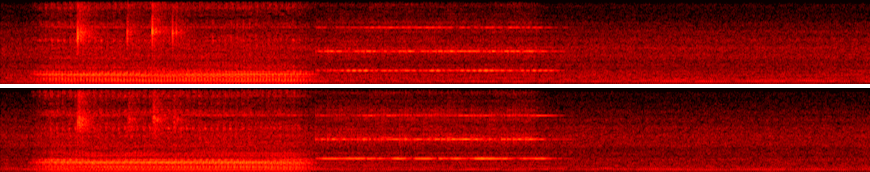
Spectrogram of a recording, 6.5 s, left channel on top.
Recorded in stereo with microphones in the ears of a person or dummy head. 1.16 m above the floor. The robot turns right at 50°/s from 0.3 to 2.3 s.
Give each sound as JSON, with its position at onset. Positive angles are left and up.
{"t": 0.6, "sound": "a clink", "side_deg": 25, "distance_m": 0.9}
{"t": 2.3, "sound": "a phone ringing", "side_deg": -10, "distance_m": 0.6}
